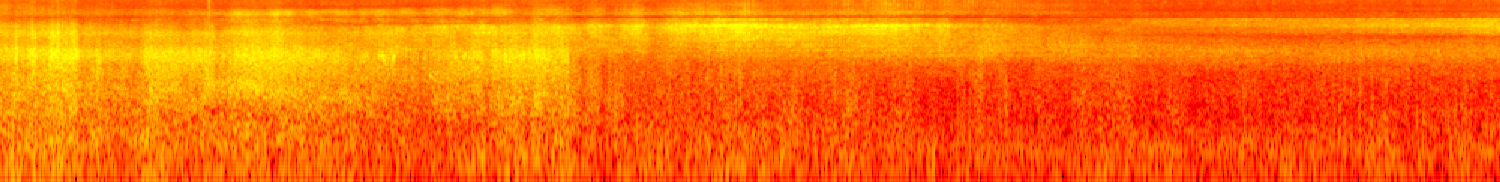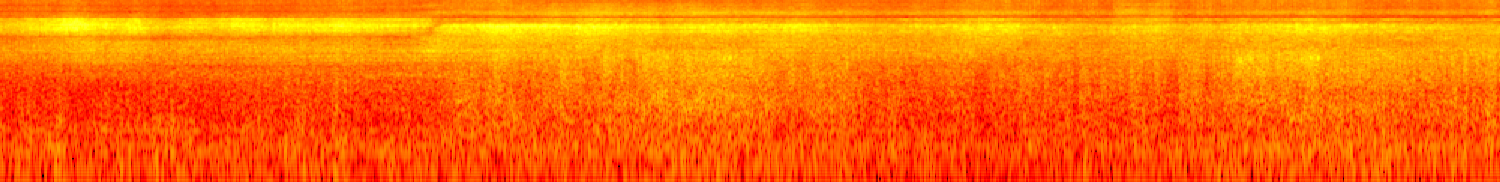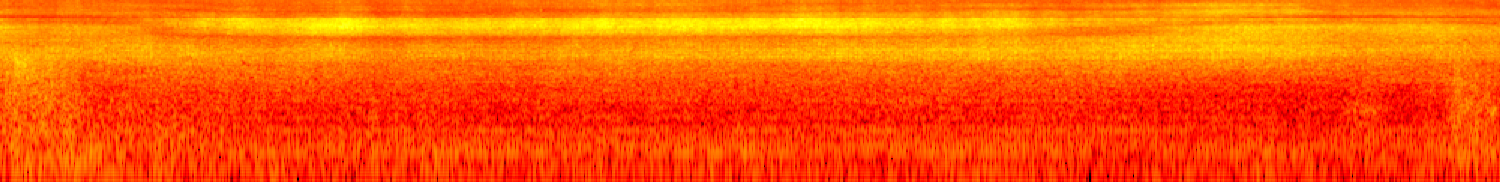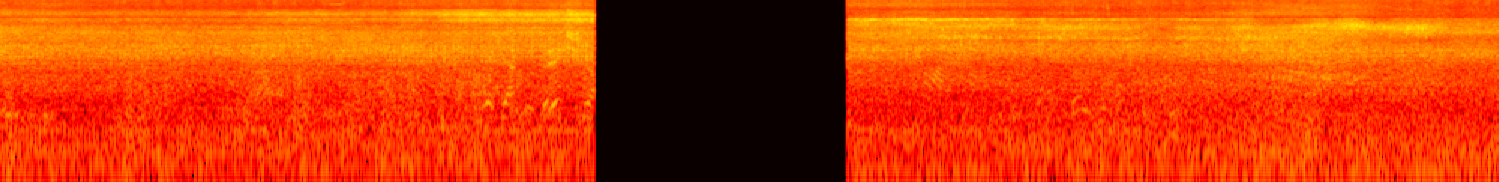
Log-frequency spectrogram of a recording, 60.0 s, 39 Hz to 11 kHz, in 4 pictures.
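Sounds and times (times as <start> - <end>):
model plane motor whine: 0.0 - 51.0, 53.5 - 59.9
wind noise on microphone: 0.0 - 51.0, 53.5 - 59.9.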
